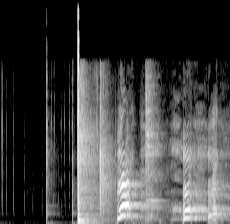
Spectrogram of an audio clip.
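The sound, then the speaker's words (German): A sparkling wine cork pops out and flies up to the ceiling with a single sharp, loud crack, preceded by a faint click and followed by excited voices exclaiming and laughing. “Der ging tatsächlich an die Decke.”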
